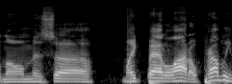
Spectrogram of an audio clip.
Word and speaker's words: Badolato: him as uh Mike Batalott. Probably not a lot of people. No, Bad Mike. And you actually pronounced my name right, so you must be from the Northeast.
